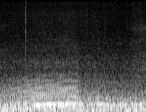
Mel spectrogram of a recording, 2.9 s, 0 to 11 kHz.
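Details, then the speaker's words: 2014 Lincoln MKX with 131,111 miles on a test drive: raspy, blatty roar climbing with revs then dropping off, likened to a Raptor, from a small exhaust leak. "oh I love exhaust leaks that just makes it kind of you know what it sounds like a Raptor"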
